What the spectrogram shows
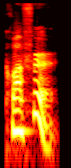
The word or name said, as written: coiffeur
